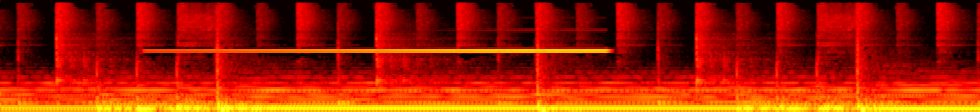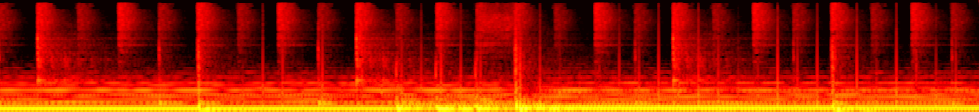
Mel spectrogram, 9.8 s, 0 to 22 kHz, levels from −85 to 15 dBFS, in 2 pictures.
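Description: From 0.71 s to 3.07 s there is loudspeaker feedback squeal: the microphone hears its own loudspeaker, and loop gain above one at 4 kHz lets that tone swell over roughly two seconds into a squeal standing about 5 dB above the sound.

From 6.11 s to 9.67 s, periodic USB or driver dropouts skip around a millisecond of audio every 0.099 s, about forty times in all. Something blocking the bus or driver at that fixed interval leaves a steady train of small ticks through the signal.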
